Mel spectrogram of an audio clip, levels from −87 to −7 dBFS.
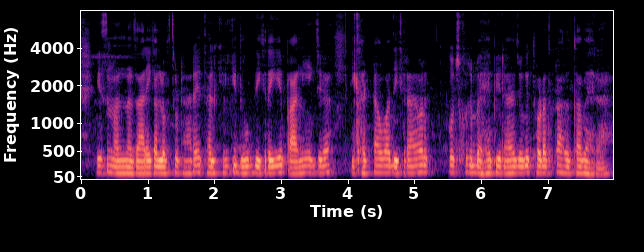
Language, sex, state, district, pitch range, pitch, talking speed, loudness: Hindi, male, Chhattisgarh, Sarguja, 115-125 Hz, 115 Hz, 270 wpm, -28 LUFS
